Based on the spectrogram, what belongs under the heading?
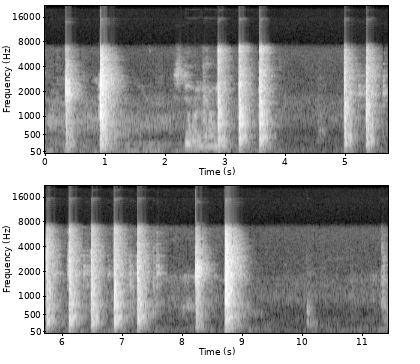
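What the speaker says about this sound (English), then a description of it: "In a case like this, you need a heavier hammer." Heavy hammer blows driving nails into a wooden rat trap, sharp loud strikes in quick runs of three to six with pauses between, and a person speaking briefly in between.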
